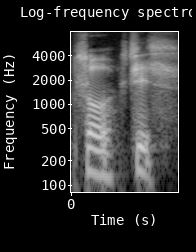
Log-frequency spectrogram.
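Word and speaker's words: σώσεις: Tapi cara membacanya sosis. Cara membacanya adalah sosis.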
